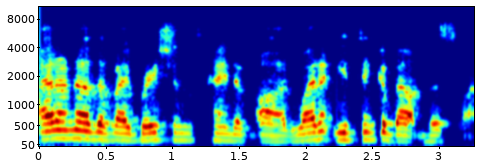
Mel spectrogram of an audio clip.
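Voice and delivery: ordinary talk

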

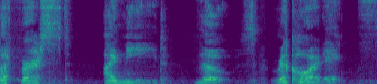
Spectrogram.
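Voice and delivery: mock hushed, quiet, seething, intense angry speech. Recapping an episode, acting out Hordak's speech: Hordak's put-on quiet, intense anger. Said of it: "a little quiet, intense, angry man speech".

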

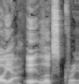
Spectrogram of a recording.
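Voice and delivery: mocking, sarcastic tone. Chatting about a movie theater, sounding sarcastic. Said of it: "You sound really sarcastic right now".

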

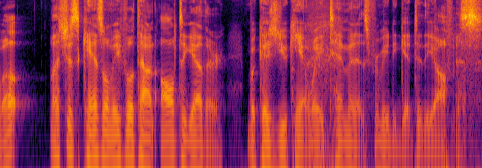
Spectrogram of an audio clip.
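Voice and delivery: ordinary delivery

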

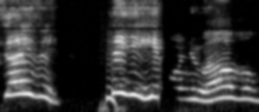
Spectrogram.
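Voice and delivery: high, slow drawl rising then dropping. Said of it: "he's like".

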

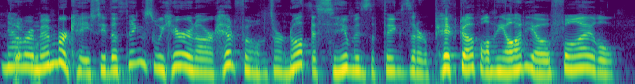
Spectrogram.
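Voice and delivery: very loud, obnoxious, lecturing know-it-all voice. Scolding herself about headphone audio while imitating the other speaker. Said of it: "That was me mimicking you".

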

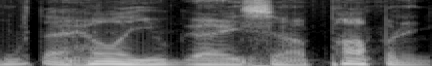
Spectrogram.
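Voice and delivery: thick put-on Boston accent. Recalling a coach pulling the players aside and questioning them: heavy Boston accent. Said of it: "that heavy Boston accent".

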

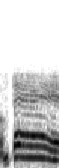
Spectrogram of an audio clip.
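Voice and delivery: light, very high-pitched hollered shout. Recounting a player scoring a touchdown, retelling Cam's holler. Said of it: "He hollers".

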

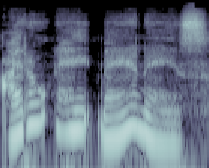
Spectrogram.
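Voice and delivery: soft, secretive half-whispered voice. Sharing the last of three things learned down here, half-whispering. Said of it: "That's why I had to whisper it".

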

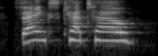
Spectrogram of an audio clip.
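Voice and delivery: high-pitched, loud, drawn-out yell.

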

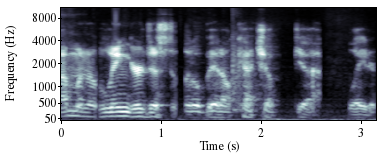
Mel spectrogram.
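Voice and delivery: hushed, half-whispered aside. Half-whispering in character to Kozlo, lingering behind: half-whispering. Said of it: "I whisper to Kozlo".

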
